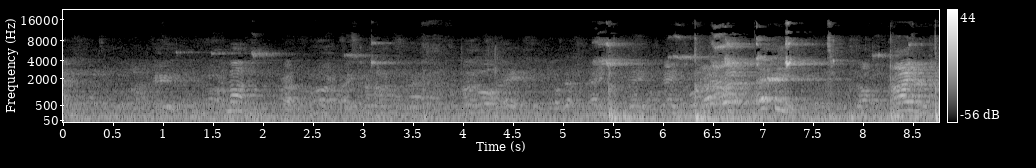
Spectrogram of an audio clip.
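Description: Basketball bouncing on a hardwood gym floor, with a few sharp thuds and short high squeaks from about five and a half seconds in, over a steady murmur of player and spectator voices in a large echoing gym.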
